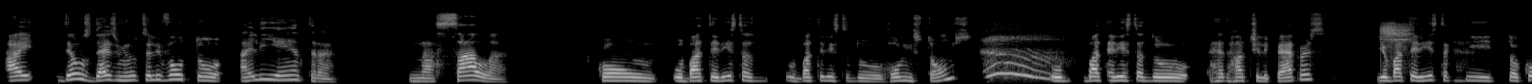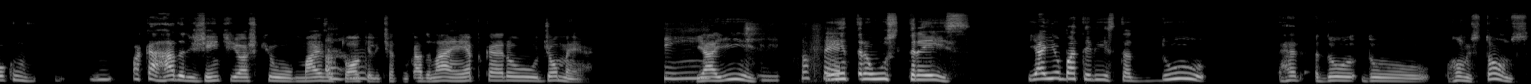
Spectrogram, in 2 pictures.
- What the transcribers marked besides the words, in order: other background noise; gasp; unintelligible speech; tapping
- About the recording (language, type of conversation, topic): Portuguese, unstructured, Qual foi a coisa mais inesperada que aconteceu na sua carreira?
